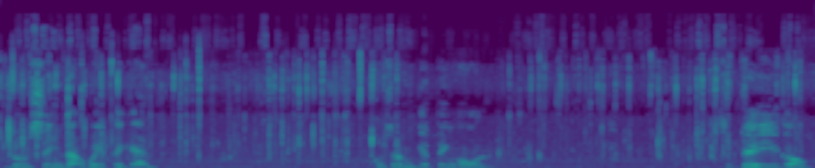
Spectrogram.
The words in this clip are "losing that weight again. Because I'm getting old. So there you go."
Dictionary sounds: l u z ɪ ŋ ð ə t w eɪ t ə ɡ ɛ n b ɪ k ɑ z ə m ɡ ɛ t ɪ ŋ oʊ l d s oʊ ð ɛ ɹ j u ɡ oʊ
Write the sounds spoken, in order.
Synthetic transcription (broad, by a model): l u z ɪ ŋ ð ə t w eɪ t ə ɡ ɛ n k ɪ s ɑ ə m ɡ ɛ t ɪ ŋ oʊ l d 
